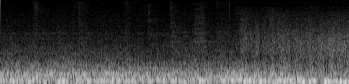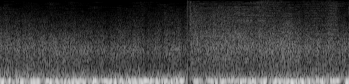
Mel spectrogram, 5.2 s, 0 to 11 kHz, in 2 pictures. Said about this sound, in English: The US government wanted to test what would happen if a plane crashed into the concrete walls of a nuclear power station. The jet sets off, bolted to a track to prevent takeoff. It's doing 500 miles an hour.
